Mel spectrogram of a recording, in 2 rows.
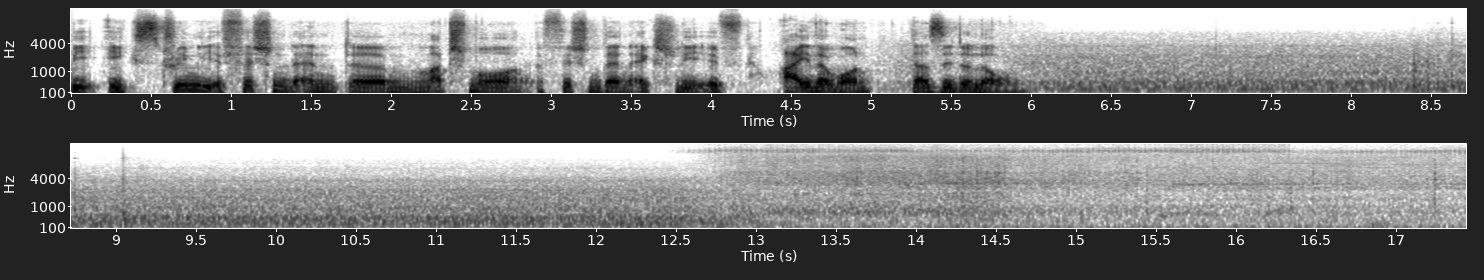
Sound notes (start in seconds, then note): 12.5 rover whirring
